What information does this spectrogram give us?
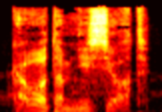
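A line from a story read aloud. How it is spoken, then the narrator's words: Gruff grumbling man. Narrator (Russian): пробурчал бородач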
